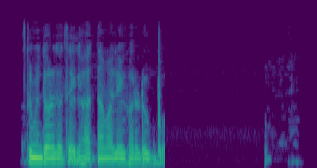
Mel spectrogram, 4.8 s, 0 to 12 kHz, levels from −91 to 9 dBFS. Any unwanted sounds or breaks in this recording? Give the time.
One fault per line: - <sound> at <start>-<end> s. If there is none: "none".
none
